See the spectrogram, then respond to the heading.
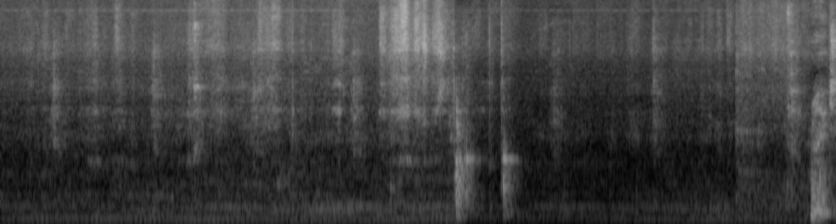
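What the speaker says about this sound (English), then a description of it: "we'll just give that a quick mix up" A spoon mixes apple pie filling with ground cinnamon in a bowl, a soft, continuous stirring rub with a few sharper scrapes and knocks against the bowl, close by.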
